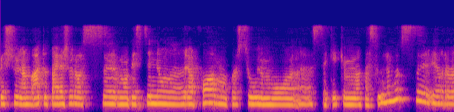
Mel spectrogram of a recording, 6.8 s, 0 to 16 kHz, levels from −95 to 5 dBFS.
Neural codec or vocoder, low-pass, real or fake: codec, 16 kHz, 1.1 kbps, Voila-Tokenizer; 7.2 kHz; fake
